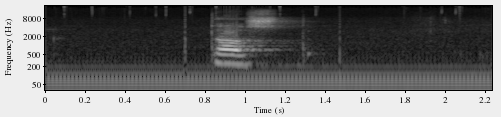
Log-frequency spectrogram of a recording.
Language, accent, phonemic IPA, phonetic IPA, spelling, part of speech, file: Armenian, Western Armenian, /tɑʃd/, [tʰɑʃt], դաշտ, noun, HyW-դաշտ.ogg
- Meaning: 1. field 2. playing field, sports ground 3. field, sphere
